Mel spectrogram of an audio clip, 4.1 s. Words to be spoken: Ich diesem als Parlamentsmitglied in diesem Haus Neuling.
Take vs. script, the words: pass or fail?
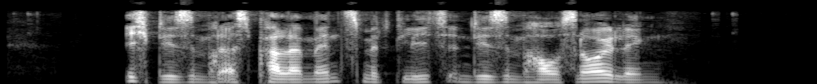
pass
